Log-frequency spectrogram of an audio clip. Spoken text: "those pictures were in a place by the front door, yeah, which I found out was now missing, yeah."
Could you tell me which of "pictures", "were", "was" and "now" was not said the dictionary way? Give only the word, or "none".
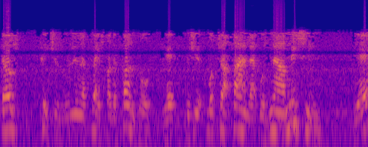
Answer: none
